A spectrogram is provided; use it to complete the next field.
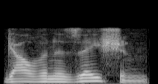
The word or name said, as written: galvanization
